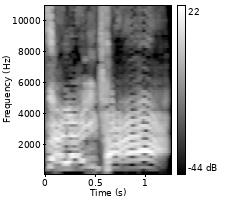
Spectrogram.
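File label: defeat, traditional Chinese; Cookie Run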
